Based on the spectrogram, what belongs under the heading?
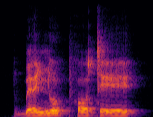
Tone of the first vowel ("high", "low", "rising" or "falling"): low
